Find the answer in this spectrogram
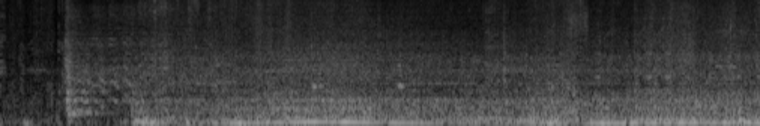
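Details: A vehicle engine starts and revs into a loud steady drone, with no animal sounds audible.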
